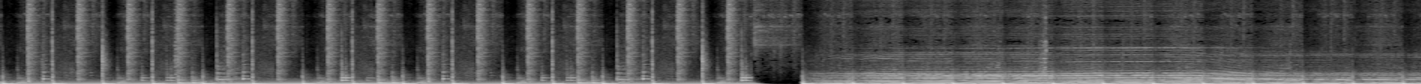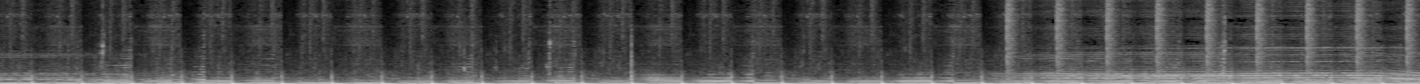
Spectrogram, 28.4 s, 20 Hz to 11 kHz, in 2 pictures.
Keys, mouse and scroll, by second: 2.1 shift+click, 4.6 shift+click, 7.0 shift+click, 9.9 click, 13.1 click, 15.8 click, 16.9 click, 20.8 click, 22.3 click, 23.0-24.4 typing, 26.0 click, 27.1 click.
